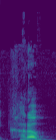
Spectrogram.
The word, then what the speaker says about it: खरब: करोड़, अरब, 10 अरब, खरब, 10 खरब। मजे की बात यह है कि खरब मैं प्रोनाउंस भले ही कर रहा हूँ, स्पेलिंग आप लिटरली पढ़ेंगे तो आप पढ़ पाएंगे खराब, यानी कि इतना धन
